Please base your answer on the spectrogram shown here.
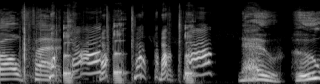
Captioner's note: clucking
